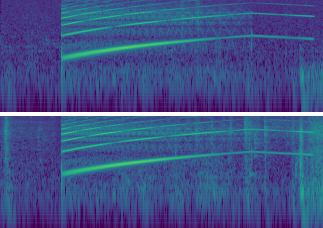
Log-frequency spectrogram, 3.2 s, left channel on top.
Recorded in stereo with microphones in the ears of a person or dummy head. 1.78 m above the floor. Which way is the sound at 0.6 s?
5° right (ahead or behind).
